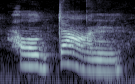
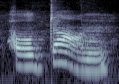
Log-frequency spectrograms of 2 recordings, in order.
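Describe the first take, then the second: First: The d runs into on, like dawn. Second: The same.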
